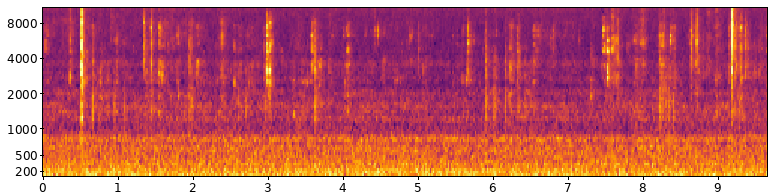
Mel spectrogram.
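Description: A person chewing food with the mouth closed, with small wet mouth clicks scattered through, over a steady low hum.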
